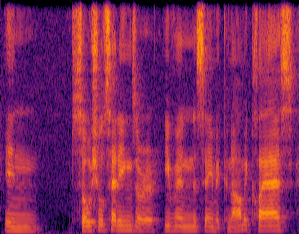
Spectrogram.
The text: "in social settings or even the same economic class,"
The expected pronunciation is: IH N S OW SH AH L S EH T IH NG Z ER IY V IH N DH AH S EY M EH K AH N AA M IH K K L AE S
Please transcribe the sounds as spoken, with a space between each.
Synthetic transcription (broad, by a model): IH N S OW SH L S EH T IH NG Z ER IY V IH N DH AH S EY M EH K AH N AA M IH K K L AE S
